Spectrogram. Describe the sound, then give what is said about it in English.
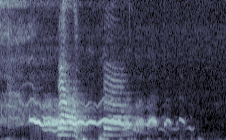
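A small dog whimpers, a thin, high, wavering whine that swells briefly and then trails off in softer little whines over a couple of seconds. “So is this dog a good judge of character like Bobo was?”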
